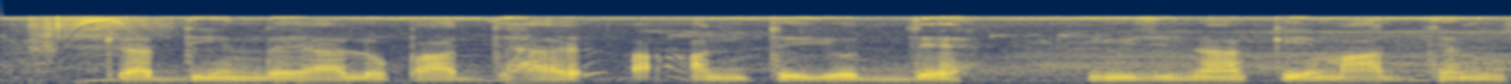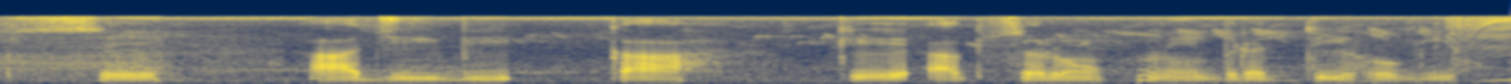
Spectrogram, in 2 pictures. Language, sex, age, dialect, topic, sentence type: Hindi, male, 18-24, Marwari Dhudhari, banking, statement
